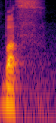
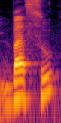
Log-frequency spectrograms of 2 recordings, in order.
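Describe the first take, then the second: First: The final u vowel is dropped. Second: The final u vowel is fully voiced. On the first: "ça se prononce basse" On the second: "Ça s'écrit basu"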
